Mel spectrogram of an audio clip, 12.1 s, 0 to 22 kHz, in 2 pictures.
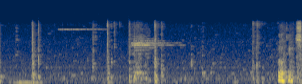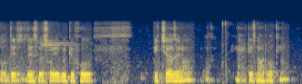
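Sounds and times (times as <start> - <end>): keyboard typing: 0.0 - 0.9, 1.8 - 4.0, 5.0 - 5.3, 10.2 - 10.8.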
